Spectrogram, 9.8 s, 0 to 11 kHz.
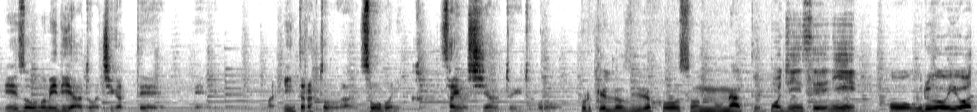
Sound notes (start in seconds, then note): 5.4 speaking spanish; 7.6 non-english speech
